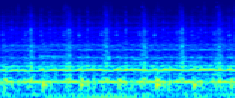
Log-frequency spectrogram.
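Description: A Sailrite sewing machine with a walking foot and binder attachment stitches a bound hem, its needle thumping in a quick, steady rhythm over a constant motor hum, close and alone.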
